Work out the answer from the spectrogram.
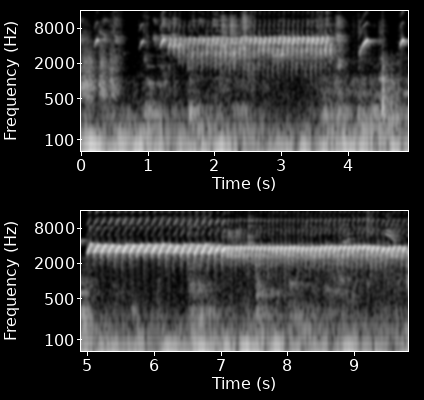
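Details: A canary sings a powerful training song made of long, loud rolling trills held for several seconds each, broken by brief sharp notes between them.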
